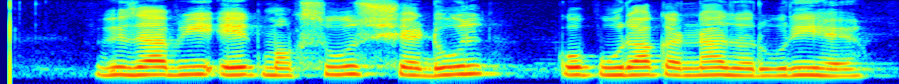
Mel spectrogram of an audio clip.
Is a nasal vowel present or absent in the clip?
absent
